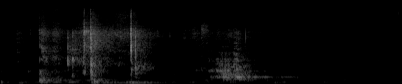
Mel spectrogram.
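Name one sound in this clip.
A sheet of paper rustles and slides under a hand.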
